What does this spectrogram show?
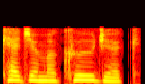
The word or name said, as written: Kejimkujik National Park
